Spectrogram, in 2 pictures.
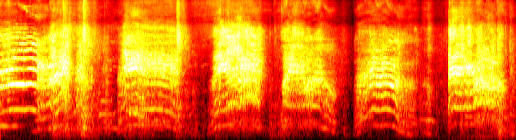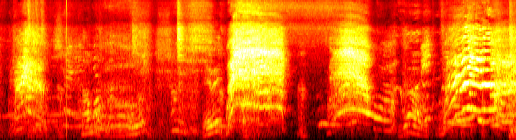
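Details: Cat at the vet, agitated and likened to a tiger, giving loud drawn-out wailing yowls in bursts of about a second, repeated irregularly, with people speaking soothingly in Turkish between cries in a small room.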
